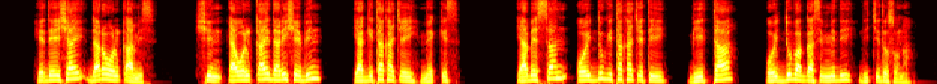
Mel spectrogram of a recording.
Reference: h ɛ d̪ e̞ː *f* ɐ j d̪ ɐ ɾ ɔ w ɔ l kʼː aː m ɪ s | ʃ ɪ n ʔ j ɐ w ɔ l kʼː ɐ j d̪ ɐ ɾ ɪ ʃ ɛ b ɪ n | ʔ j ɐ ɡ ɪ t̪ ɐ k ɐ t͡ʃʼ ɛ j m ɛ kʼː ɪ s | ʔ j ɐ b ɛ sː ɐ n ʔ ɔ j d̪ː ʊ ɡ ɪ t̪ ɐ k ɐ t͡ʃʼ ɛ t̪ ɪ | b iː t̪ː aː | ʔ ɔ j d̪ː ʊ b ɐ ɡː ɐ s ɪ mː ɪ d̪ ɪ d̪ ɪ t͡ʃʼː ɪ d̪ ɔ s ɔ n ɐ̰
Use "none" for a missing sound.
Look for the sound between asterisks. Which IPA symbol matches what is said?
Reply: ʃ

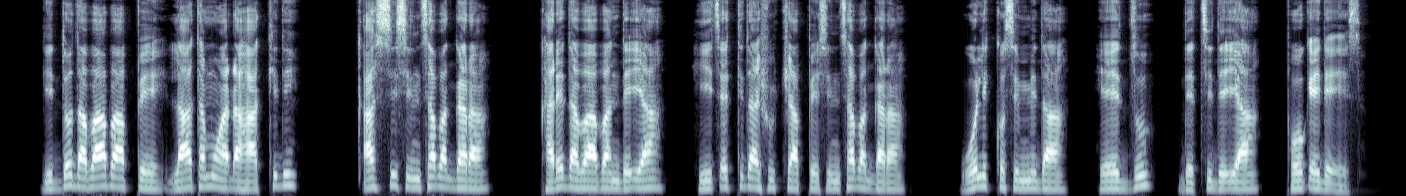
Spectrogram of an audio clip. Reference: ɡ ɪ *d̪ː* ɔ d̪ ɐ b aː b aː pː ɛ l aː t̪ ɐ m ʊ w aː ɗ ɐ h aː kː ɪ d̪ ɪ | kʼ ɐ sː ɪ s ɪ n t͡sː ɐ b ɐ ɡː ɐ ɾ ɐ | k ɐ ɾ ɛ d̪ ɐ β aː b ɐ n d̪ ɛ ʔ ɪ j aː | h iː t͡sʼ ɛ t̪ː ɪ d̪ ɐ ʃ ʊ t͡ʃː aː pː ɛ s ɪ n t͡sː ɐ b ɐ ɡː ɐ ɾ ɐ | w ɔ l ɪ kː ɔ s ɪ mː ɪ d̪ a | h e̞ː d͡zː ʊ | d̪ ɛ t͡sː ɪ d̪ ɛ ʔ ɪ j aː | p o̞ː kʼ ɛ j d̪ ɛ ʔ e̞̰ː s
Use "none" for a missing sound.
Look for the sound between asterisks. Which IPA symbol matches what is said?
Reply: d̪ː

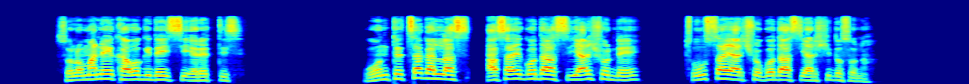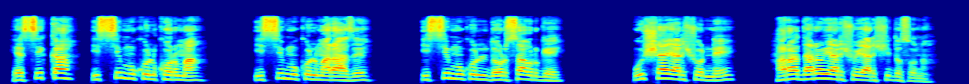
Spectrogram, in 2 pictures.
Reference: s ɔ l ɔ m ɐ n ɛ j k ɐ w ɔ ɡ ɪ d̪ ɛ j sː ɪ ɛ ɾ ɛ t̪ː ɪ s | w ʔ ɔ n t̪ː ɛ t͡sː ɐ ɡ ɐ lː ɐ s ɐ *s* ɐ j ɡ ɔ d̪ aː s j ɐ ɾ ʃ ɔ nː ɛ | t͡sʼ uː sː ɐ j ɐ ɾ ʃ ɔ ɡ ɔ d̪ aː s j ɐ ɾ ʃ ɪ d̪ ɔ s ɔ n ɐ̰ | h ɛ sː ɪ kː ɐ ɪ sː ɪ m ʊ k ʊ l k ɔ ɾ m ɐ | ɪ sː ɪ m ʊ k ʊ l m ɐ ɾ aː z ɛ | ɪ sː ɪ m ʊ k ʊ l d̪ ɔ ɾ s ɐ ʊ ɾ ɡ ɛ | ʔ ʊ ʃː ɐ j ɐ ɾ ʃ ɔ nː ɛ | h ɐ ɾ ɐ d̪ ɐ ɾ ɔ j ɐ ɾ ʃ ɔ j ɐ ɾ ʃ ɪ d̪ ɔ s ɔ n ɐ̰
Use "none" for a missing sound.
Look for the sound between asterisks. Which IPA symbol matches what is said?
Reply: s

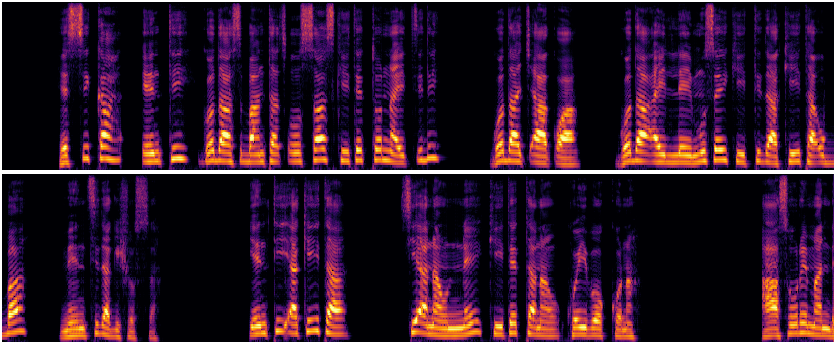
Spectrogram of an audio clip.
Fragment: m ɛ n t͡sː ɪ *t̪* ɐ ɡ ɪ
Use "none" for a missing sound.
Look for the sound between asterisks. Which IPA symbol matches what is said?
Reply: d̪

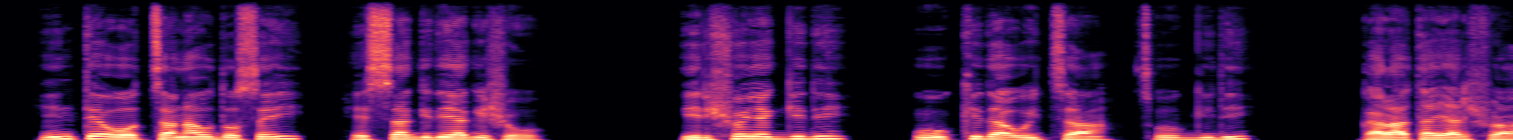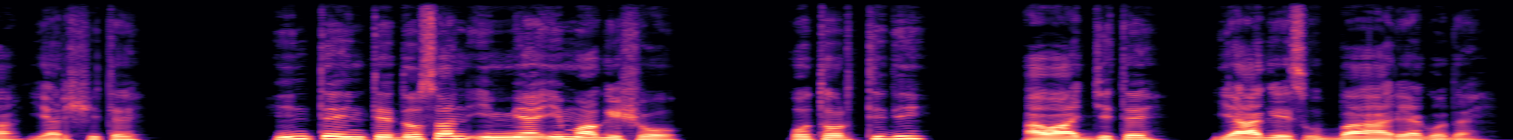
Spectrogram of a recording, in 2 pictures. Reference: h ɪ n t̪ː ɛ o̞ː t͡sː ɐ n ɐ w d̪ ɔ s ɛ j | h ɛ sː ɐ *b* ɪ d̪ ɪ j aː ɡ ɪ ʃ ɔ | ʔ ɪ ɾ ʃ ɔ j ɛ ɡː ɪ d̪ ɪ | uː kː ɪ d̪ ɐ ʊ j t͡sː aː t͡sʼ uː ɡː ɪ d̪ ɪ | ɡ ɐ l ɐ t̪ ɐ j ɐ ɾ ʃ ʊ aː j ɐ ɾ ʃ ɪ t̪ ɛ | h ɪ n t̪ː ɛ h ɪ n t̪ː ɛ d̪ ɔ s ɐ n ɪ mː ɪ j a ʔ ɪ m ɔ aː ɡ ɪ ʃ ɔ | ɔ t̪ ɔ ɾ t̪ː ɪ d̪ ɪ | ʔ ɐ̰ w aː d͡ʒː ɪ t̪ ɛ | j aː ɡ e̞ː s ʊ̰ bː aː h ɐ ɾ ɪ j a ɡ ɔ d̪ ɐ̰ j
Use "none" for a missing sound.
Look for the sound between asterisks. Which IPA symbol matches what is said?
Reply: ɡ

